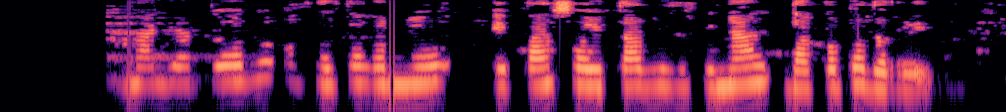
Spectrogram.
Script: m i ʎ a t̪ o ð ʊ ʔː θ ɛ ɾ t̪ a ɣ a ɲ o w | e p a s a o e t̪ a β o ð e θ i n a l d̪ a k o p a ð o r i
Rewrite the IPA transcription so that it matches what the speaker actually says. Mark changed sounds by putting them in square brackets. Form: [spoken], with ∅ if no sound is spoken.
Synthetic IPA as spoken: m [a] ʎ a t̪ o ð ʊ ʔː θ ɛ [l] t̪ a ɣ a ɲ o w | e p a s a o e t̪ a β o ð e [f] i n a l d̪ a k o p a ð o r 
